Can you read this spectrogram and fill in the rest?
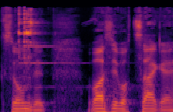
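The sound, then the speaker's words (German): Glasses clink together in a toast, leaving a thin ringing tone that lingers briefly while people keep talking. “Cheers, cheers ja, to that.”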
